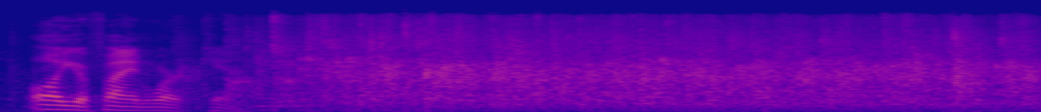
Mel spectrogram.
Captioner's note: audience applauds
